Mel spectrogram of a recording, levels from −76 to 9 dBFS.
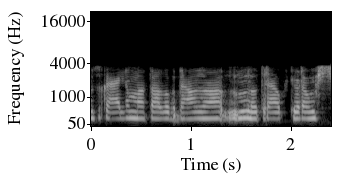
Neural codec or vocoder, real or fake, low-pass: codec, 24 kHz, 1 kbps, SNAC; fake; 3.6 kHz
